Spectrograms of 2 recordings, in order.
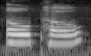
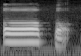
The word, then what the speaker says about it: opo: Sometimes I think of it like having a ball in your mouth. Your tongue gets kind of pushed back and down a little bit and the inside of your mouth is open and wide. So Oo, like oppo Oo. It's not OPO, it's OPO.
